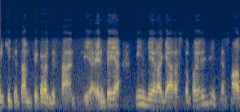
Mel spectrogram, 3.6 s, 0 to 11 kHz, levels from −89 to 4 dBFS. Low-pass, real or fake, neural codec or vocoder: 9.9 kHz; real; none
